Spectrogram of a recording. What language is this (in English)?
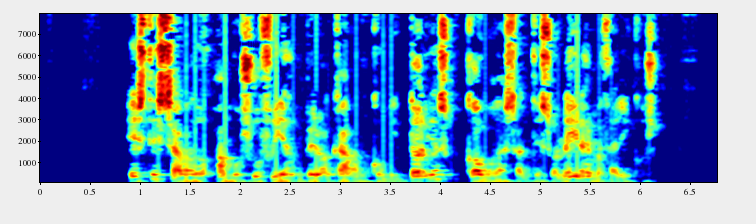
Galician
